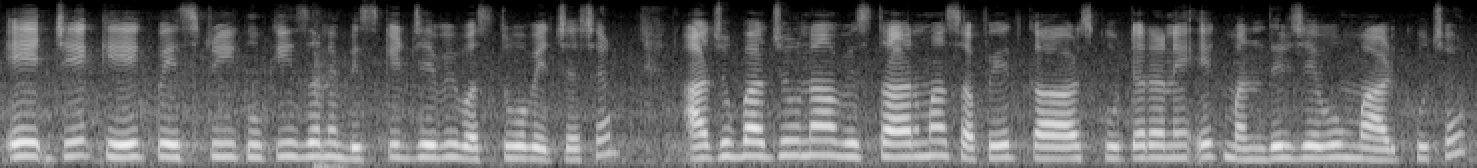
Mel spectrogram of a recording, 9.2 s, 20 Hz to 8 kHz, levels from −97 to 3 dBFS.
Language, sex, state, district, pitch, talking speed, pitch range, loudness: Gujarati, female, Gujarat, Valsad, 225 Hz, 145 wpm, 210-240 Hz, -16 LUFS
